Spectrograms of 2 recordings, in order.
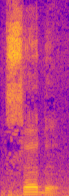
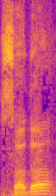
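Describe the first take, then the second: First: The final consonant ends with a slight bounce. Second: The final consonant is followed by a full vowel. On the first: The speaker calls it right. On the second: The speaker calls it wrong.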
